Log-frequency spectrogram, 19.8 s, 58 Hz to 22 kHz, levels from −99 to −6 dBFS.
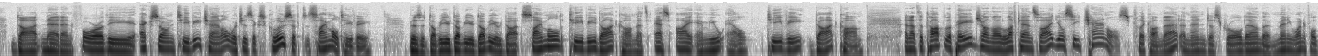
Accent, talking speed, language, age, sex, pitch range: American, 125 wpm, English, 50-69, male, 110-145 Hz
